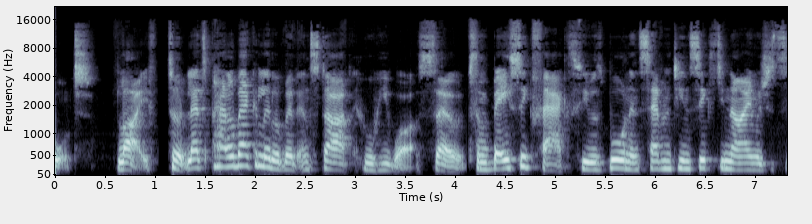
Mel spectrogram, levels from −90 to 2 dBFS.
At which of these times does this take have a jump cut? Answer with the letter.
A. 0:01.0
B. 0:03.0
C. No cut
B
